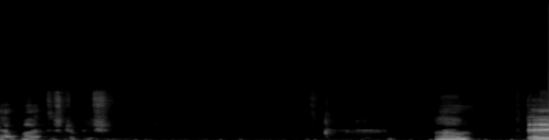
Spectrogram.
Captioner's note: pause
